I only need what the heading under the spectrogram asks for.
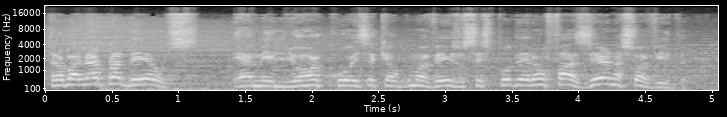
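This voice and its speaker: A man's voice: sits high, a little fast, over music. A man giving an earnest testimony in a ministry video.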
